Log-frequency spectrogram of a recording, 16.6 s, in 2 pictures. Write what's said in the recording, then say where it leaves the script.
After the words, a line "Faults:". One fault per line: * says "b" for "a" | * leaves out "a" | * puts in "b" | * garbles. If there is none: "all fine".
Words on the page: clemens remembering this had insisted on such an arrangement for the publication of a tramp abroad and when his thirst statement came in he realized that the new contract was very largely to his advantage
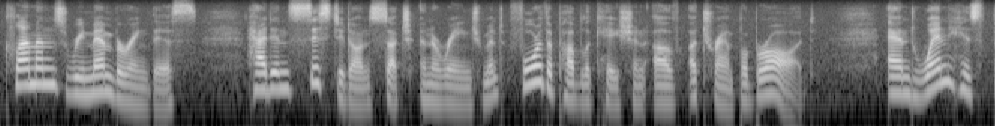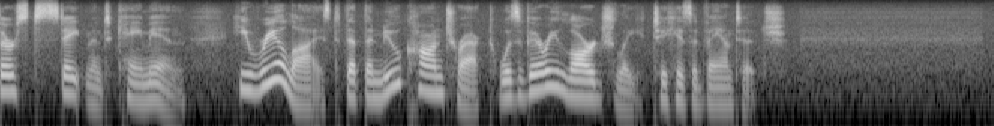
clemens remembering this had insisted on such an arrangement for the publication of a tramp abroad and when his thirst statement came in he realized that the new contract was very largely to his advantage
Faults:
all fine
